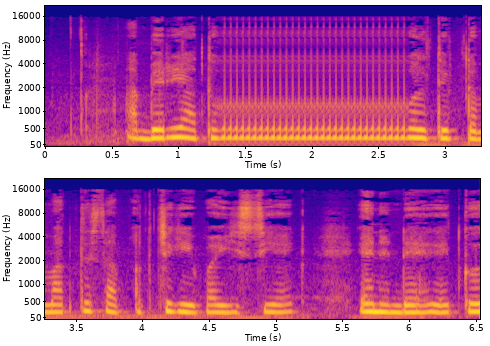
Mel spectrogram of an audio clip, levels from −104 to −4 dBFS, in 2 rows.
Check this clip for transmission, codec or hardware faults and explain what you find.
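One fault is present, a system hang loop. From 1.35 to 2.74 s the system stalled while the audio hardware kept replaying its ring buffer. A single 46.4 ms slice, which fits a 2048-sample buffer, repeats 30 times, producing a rapid, rattling buzz at 21.5 Hz until speech resumes with "tipten ak tisap ak".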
